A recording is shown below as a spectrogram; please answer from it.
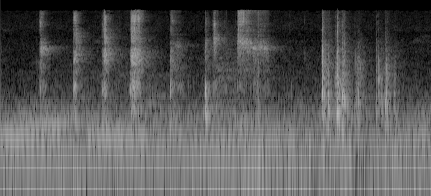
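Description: Irregular clicks and scuffs of hands handling things close to the microphone, with the loudest knocks about a third of the way in and again near the end, over a steady low hum.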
